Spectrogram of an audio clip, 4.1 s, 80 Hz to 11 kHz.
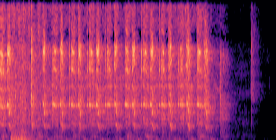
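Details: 2009 Yamaha YFZ450R, fuel-injected with an electric fuel pump: the fuel pump is heard at key-on, then the starter churns for about three seconds without catching. Crank no start; pump current is being measured with an amp clamp.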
